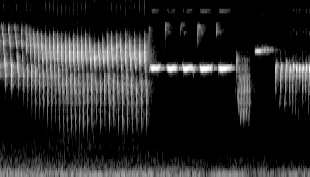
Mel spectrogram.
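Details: Gacor canary song for prompting lazy canaries: a long rapid pulsed trill, a run of steady whistled notes with short chips, a brief rough burst, then trilling again.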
